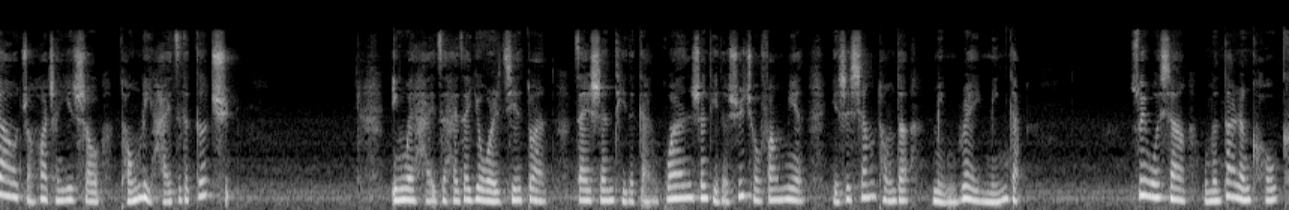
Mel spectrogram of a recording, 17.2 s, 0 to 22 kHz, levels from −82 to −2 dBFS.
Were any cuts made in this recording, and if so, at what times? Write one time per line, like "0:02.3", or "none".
0:07.6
